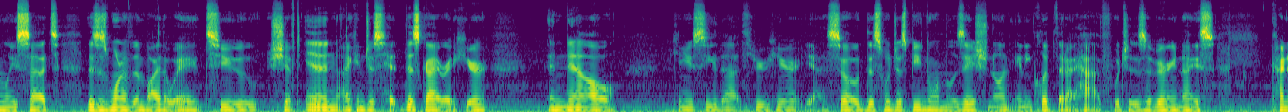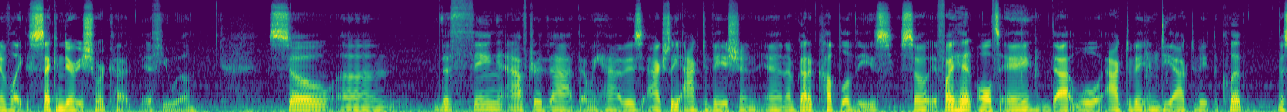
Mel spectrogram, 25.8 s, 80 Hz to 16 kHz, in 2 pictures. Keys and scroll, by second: 3.0 super+z, 23.1 alt+a, 24.3 alt+a.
